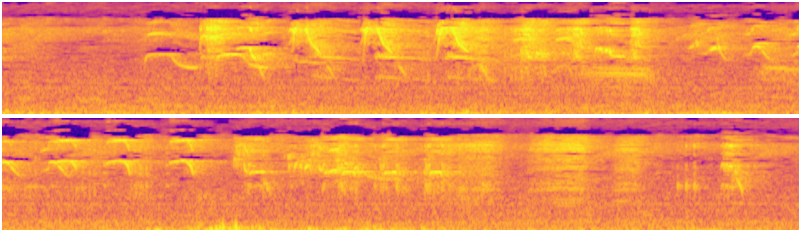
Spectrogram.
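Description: Mynas chatter in a busy stream of harsh squawks, clicks and whistled notes, several birds overlapping continuously, over a low background rumble.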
